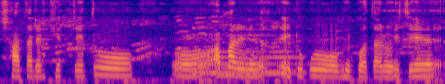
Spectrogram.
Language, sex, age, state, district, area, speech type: Bengali, female, 30-45, West Bengal, Dakshin Dinajpur, urban, spontaneous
